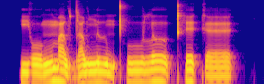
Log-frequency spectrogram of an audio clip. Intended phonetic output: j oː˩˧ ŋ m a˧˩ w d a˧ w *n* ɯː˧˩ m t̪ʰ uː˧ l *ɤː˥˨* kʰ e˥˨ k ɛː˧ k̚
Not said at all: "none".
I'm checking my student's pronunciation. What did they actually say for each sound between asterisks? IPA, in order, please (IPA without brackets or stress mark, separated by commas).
n, ɤː˥˨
